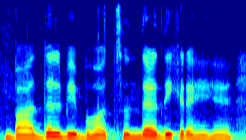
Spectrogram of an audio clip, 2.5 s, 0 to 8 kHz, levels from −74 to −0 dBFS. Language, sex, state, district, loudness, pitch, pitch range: Hindi, female, Jharkhand, Palamu, -14 LUFS, 185 Hz, 180-195 Hz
